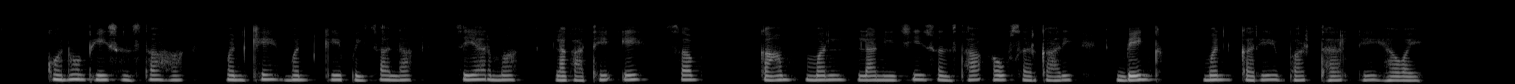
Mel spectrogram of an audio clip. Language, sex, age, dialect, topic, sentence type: Chhattisgarhi, female, 25-30, Eastern, banking, statement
